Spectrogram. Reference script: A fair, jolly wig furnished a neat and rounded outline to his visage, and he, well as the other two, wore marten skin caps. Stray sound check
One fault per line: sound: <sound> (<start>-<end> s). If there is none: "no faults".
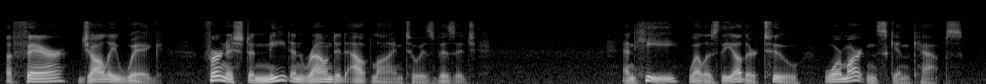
no faults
